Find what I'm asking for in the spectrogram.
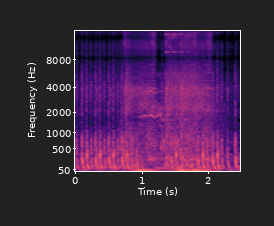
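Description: Cavalry horses in the strategy video game Symphony of War neigh and whinny loudly over a rapid rhythmic clatter of hooves, the whinny rising in the middle and sounding close.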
